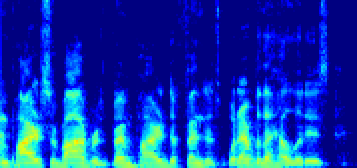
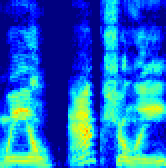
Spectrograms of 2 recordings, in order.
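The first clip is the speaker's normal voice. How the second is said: put-on nerdy voice, much higher pitch; 4 semitones higher, 3 dB louder than usual. Creator recalling the voice they used in one of their videos, nerd voice. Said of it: "I did a nerd voice".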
